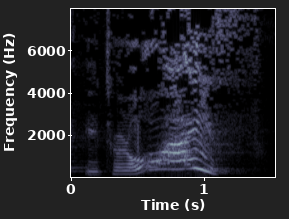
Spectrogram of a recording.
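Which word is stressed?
life. The stress falls on the word life. The focus is on the quality of the life. "And now you're emphasizing the quality of that life"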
